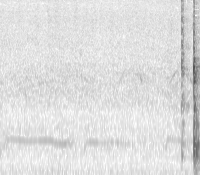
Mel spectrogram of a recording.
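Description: Quiet background with a faint thin steady tone through the first half; near the end, a quick cluster of sharp knocks.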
